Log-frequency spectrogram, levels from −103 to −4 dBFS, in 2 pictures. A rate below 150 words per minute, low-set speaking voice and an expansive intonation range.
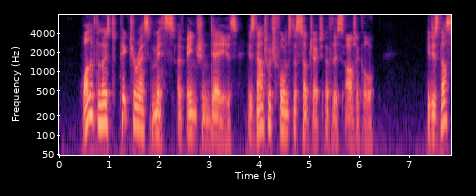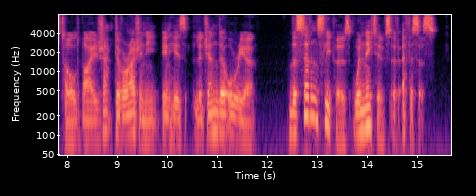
Yes: average, 140 wpm; low, 110 Hz; wide, 7.1 semitones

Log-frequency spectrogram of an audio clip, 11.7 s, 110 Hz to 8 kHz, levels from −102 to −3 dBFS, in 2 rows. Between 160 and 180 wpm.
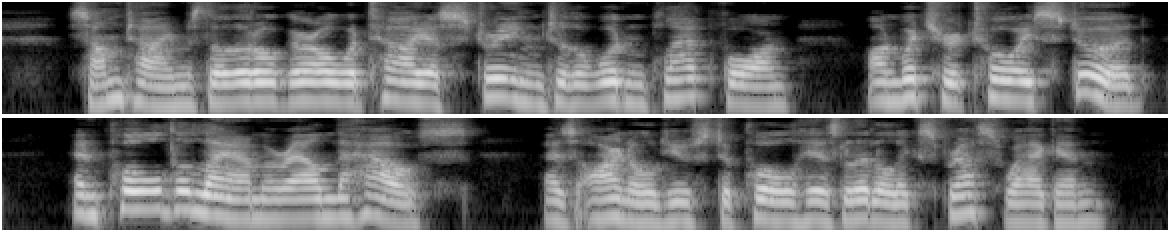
Yes: average, 170 wpm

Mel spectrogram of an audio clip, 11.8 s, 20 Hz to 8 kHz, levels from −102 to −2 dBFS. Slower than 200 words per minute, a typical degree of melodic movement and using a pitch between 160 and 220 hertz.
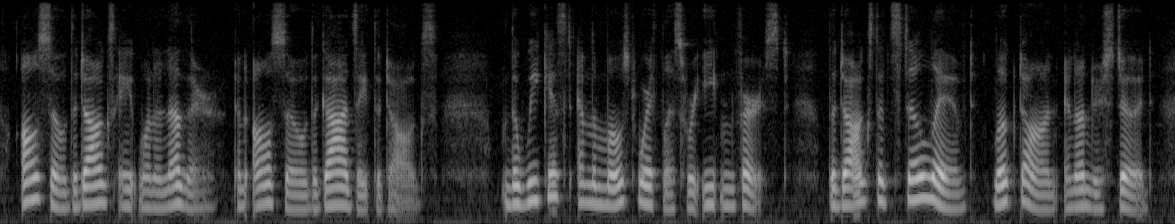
Yes: average, 160 wpm; average, 3.8 semitones; high, 190 Hz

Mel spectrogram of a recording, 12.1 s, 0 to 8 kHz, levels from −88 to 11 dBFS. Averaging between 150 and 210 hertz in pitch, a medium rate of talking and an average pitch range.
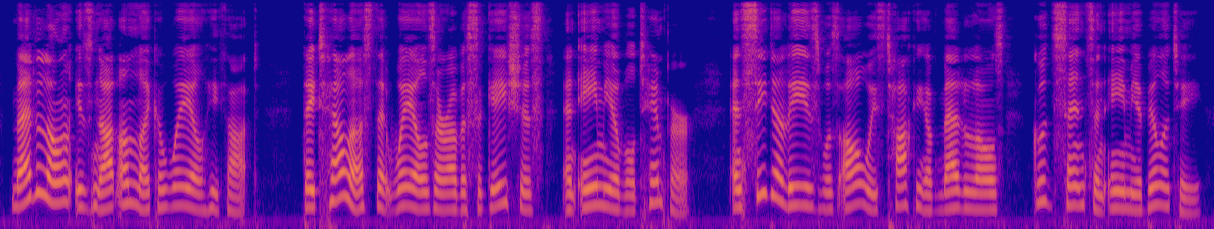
Yes: high, 190 Hz; average, 155 wpm; average, 3.7 semitones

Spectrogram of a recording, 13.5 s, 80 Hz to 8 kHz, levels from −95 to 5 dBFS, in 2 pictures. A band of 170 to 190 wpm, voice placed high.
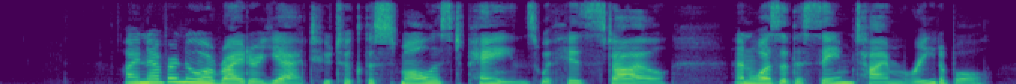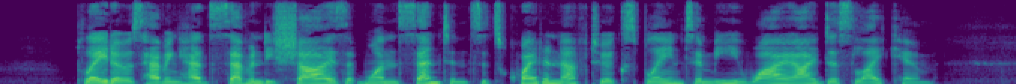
Yes: average, 175 wpm; high, 200 Hz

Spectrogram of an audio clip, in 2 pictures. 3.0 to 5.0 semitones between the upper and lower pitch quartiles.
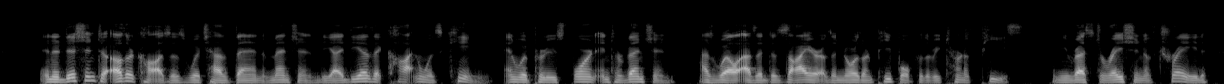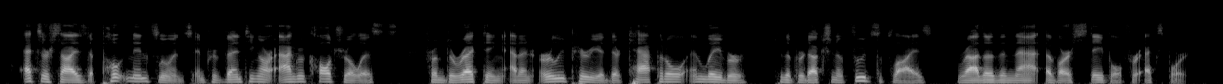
Yes: average, 4.0 semitones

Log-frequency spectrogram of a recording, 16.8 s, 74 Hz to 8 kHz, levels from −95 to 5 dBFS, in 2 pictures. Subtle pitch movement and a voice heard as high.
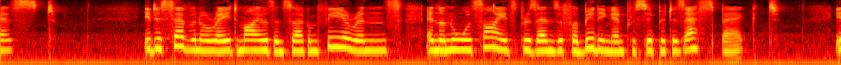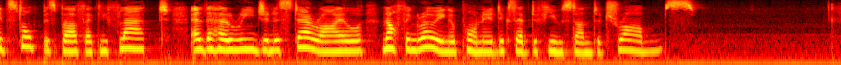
Yes: narrow, 2.2 semitones; high, 220 Hz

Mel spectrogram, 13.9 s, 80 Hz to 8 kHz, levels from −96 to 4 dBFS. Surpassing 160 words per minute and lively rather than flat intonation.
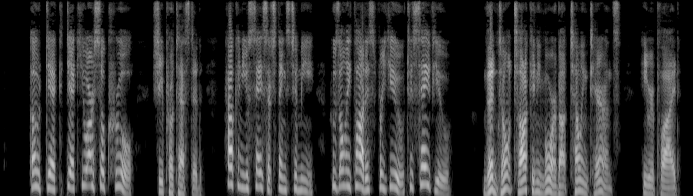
No: average, 155 wpm; wide, 7.4 semitones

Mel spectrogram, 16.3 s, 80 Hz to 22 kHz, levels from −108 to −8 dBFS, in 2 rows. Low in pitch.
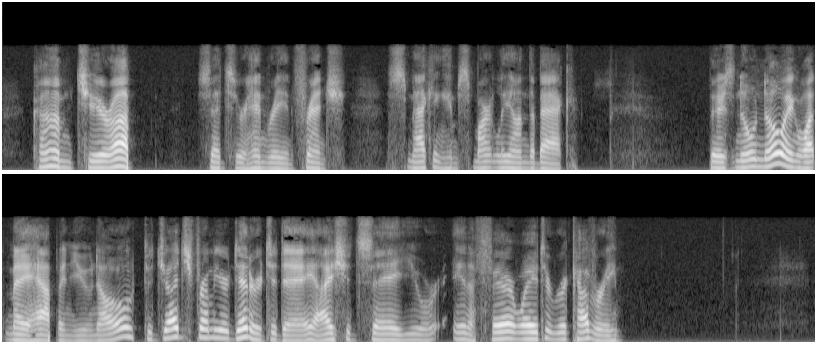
No: medium, 145 Hz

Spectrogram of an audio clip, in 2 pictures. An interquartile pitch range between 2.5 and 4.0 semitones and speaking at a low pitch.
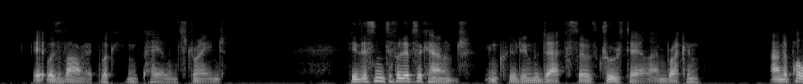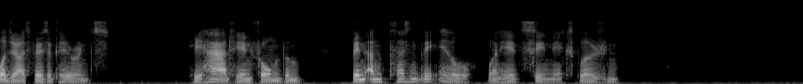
Yes: average, 3.7 semitones; very low, 95 Hz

